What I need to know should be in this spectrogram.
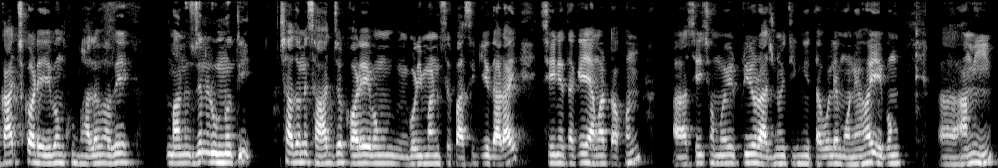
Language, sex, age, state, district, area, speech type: Bengali, male, 18-30, West Bengal, Bankura, urban, spontaneous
